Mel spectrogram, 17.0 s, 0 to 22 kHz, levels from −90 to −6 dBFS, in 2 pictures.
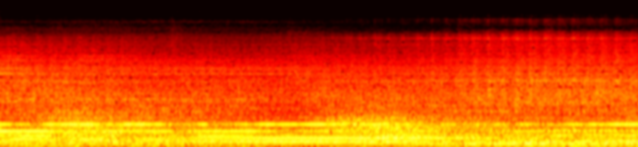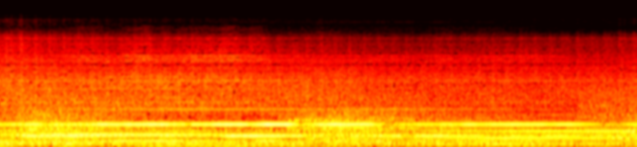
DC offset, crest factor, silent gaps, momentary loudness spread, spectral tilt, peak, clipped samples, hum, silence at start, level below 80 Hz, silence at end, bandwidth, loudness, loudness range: under 0.1%; 14 dB; none; 6 LU; -7.5 dB/octave; -6 dBFS; under 0.1%; none; 0 s; -36 dBFS; 0 s; 9.4 kHz; -20 LUFS; 5 LU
